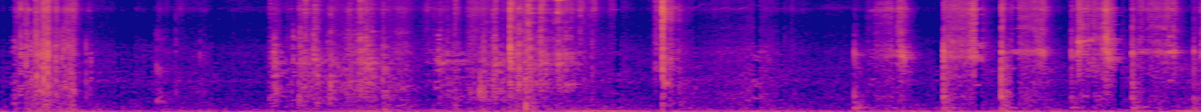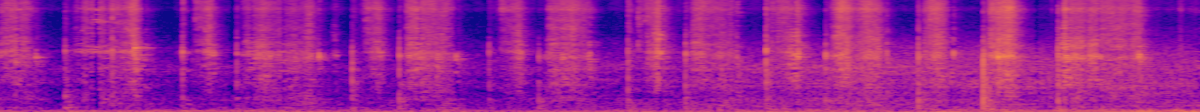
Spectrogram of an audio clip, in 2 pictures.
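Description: A small filler knife scraping and spreading filler across a cracked plaster wall: a run of short, irregular scraping strokes that come thicker in the second half.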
